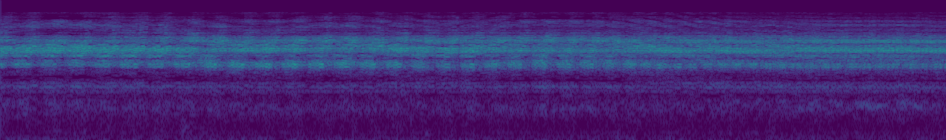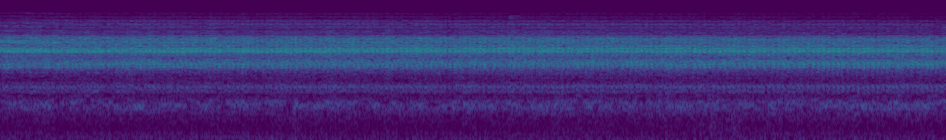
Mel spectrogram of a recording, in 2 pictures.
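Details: Continuous cicada buzzing in forest, a piercing metallic whir with rhythmic pulsation, strongest at the start then holding level, a lower murmuring layer running beneath.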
